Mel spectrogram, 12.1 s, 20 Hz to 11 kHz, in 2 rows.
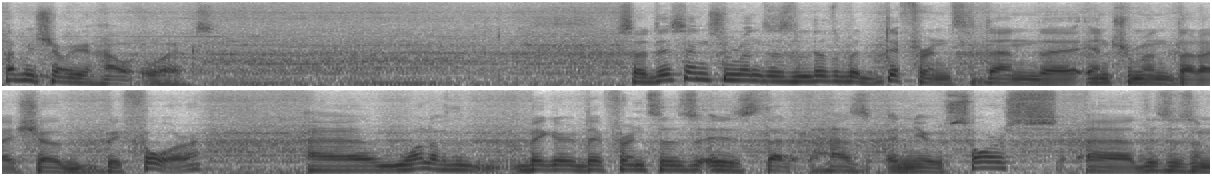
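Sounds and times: mechanical hum of equipment: 0.0 - 12.0.

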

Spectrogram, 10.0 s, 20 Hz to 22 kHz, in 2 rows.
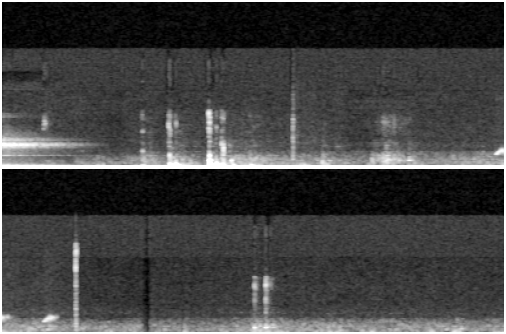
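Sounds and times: faint clicks: 7.5 - 7.8.

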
